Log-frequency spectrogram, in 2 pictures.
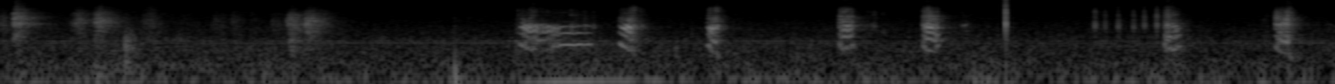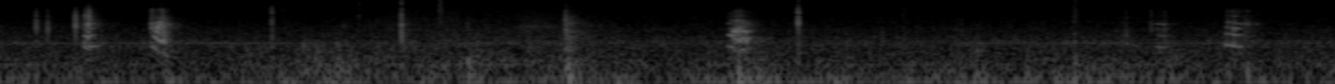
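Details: Whining cat: a brief, strained whining meow near the three-second mark stands out from a busy background of sharp clicks and taps, with a steady faint hum throughout.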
